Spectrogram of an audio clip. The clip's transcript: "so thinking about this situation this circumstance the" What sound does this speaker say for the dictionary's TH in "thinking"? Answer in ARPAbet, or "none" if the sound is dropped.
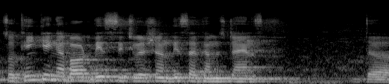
T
